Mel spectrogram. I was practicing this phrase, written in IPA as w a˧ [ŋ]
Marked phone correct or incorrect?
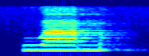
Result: incorrect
